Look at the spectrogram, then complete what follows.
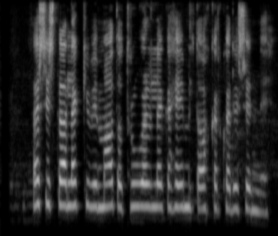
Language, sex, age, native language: Icelandic, female, 30-39, Icelandic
